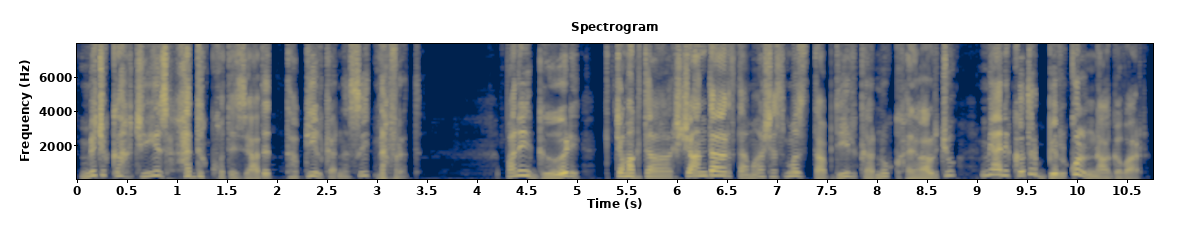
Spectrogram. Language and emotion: Kashmiri, disgusted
